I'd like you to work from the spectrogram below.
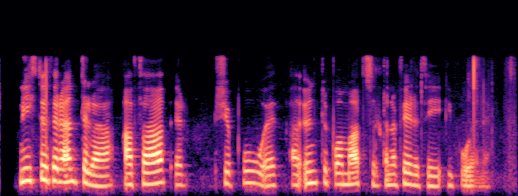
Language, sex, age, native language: Icelandic, female, 50-59, Icelandic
